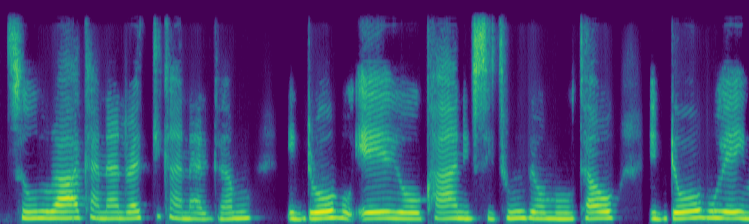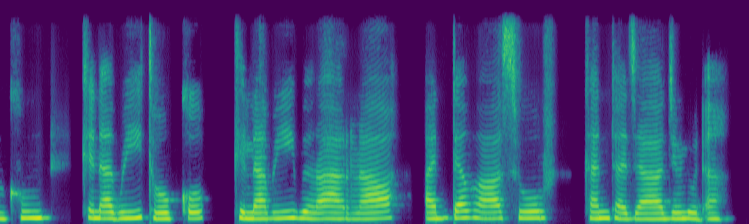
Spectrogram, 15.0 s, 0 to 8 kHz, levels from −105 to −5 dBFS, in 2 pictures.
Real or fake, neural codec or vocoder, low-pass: fake; codec, 16 kHz, 1 kbps, X-Codec, HuBERT features, trained on balanced general audio; 7.2 kHz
